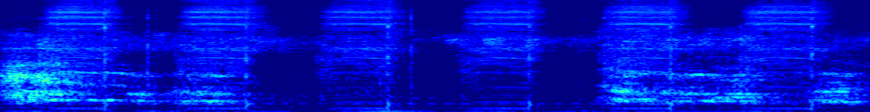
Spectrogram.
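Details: Real Bubee double electric breast pump, demonstrated in expression mode after stimulation mode: rhythmic mechanical whirring with a regular suction cycle about every half second.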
